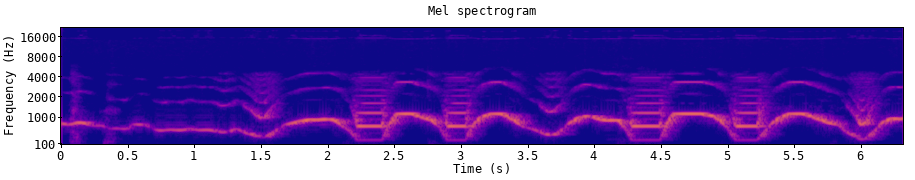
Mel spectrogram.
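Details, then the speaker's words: Minelab GPX metal detector, ground balanced, with a mono coil: a warbling tone dips and swings about three times a second as hot rock passes near the unshielded, solder-blobbed coil wires; a false signal. "so those windings in the coil even on this this it's not a GPZ it's a GPX still hot rock is interacting any we know wires"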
